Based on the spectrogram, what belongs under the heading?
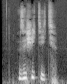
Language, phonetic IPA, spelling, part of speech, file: Russian, [zəɕːɪˈtʲitʲ], защитить, verb, Ru-защитить.ogg
- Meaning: 1. to defend, to guard, to protect 2. to speak in support (of), to stand up for, to support, to vindicate, to advocate 3. in a court of law to defend, to plead for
